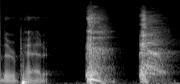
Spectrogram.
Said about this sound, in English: why I coughed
